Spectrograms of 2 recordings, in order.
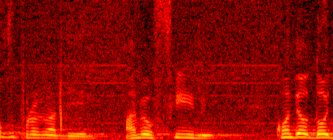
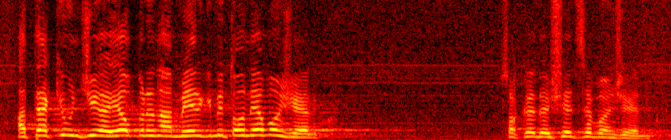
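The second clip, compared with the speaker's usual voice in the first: loud, higher declaring voice for the author; preached quote; 6 semitones higher, 4 dB louder than usual. Retold or imitated. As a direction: declaim the confession like a testimony. Preacher voicing Brennan Manning's book. (citação pregada em voz alta)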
